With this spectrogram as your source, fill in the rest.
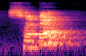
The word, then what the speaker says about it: Saturday: Saturday R here is silent. So Saturday. R also here is silent.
